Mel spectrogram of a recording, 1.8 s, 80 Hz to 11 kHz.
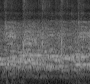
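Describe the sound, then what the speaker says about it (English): An England crowd roars and cheers at a Touch World Cup men's 30s semi-final, a steady, distant wash of voices and applause filling the stadium without a break. "Listen to the England crowd."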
